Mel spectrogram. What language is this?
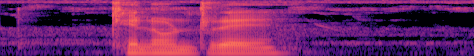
Santali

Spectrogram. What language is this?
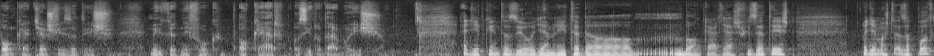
Hungarian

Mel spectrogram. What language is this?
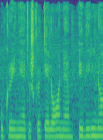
Lithuanian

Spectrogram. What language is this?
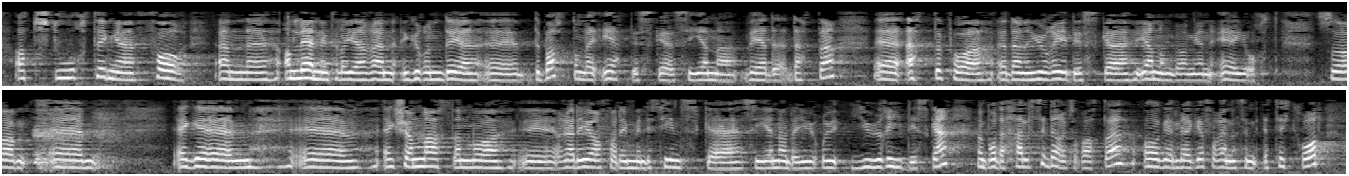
Norwegian Nynorsk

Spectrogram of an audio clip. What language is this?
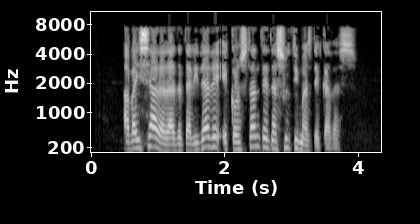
Galician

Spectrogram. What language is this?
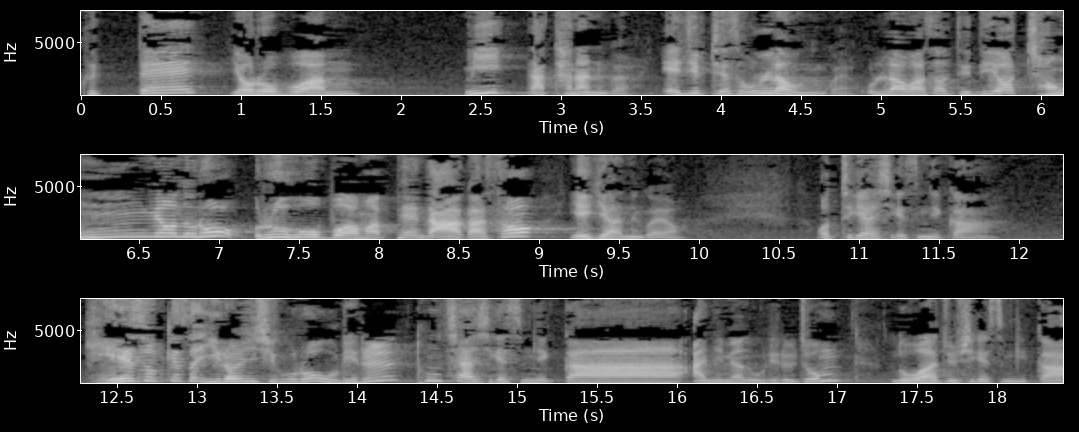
Korean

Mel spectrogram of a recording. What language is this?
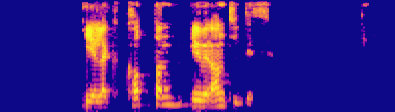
Icelandic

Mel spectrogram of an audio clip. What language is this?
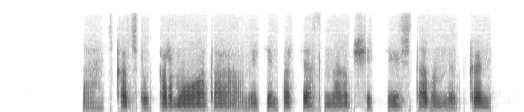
Kyrgyz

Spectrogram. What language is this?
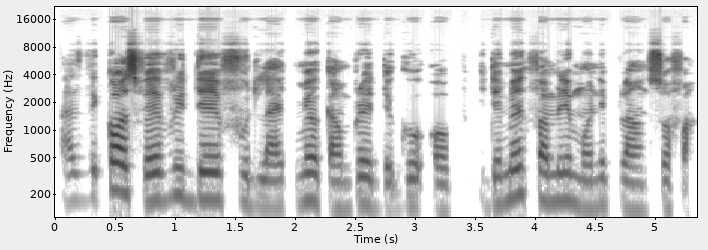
Nigerian Pidgin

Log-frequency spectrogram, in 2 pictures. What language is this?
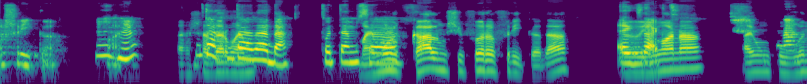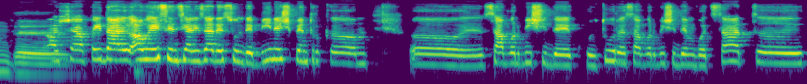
Romanian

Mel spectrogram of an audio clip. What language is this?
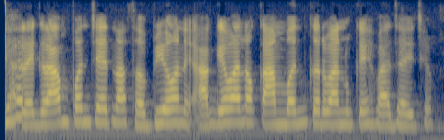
Gujarati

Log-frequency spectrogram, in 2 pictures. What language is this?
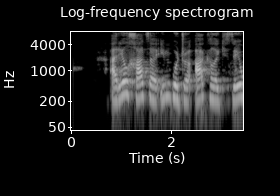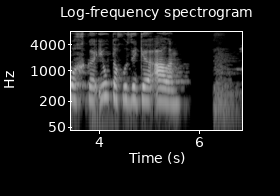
Abkhazian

